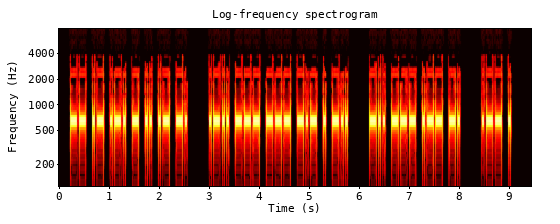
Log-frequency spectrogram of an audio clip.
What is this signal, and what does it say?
Morse code, heard as a keyed tone, about 27 wpm, 650 Hz. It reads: MARTIAN LOOKED DOWN WE
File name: Book Two / 01-Chapter 1 - 27 WPM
